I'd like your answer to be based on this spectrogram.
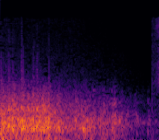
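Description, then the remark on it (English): A loud thunder crack sound effect, played to introduce a lightning round, rolls into a deep, rumbling boom that gradually fades over a couple of seconds, with no voices present. “Lightning! Lightning round! Lightning!”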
